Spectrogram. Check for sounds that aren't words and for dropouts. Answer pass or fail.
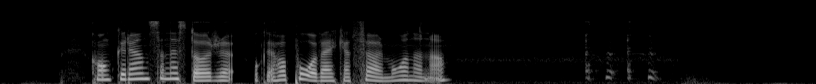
fail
